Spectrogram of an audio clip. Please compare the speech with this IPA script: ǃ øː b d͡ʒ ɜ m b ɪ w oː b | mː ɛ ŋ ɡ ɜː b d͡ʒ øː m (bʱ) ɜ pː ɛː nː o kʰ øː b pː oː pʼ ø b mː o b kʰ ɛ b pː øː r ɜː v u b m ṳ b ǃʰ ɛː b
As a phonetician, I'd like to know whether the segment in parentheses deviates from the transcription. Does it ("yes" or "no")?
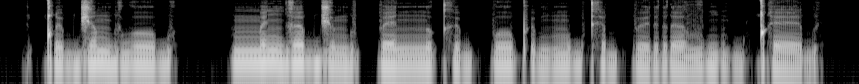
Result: yes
